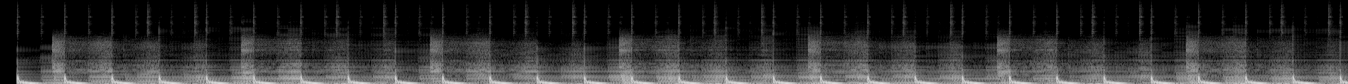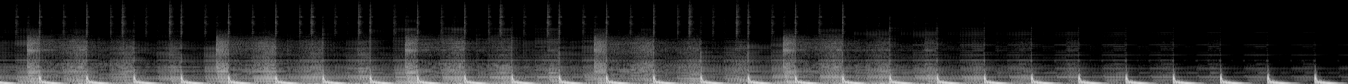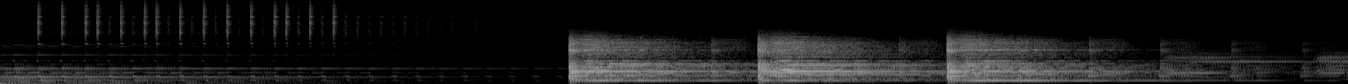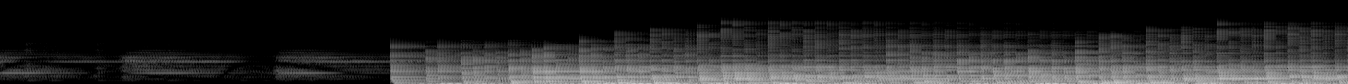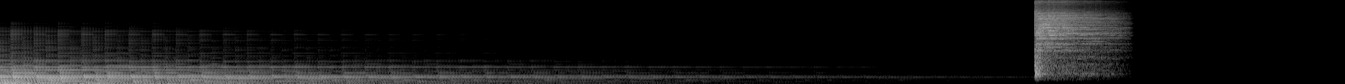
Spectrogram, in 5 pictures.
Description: I was curious to see how much you could twist one sound, so took a 909 crash from the stock library and created a techno loop – kick, hi hat, stab, ambience and a synthy thing – from it.
I play the loop, then the individual tracks soloed, then the crash at the end.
